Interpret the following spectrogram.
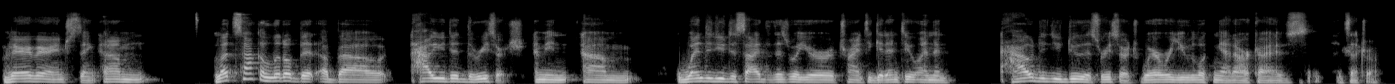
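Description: Low-voiced male interviewer on video call. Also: normal speed. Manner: relaxed questioning with fillers. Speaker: interviewer host. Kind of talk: interview questions.

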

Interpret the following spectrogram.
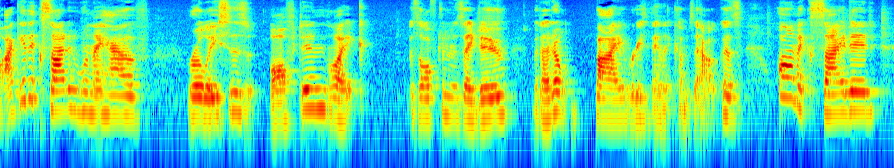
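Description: Young woman beauty vlogger, scratchy allergy voice, rambling, excited, small room, close camera. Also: mid-range voice. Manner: chatty, rambling, enthusiastic. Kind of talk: casual talk to camera.

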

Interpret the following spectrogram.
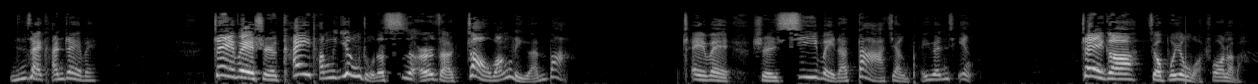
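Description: A woman voicing a bold, defiant young male general in a traditional storytelling performance, speaking loudly and declaiming. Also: fairly high pitch, husky, pitched above the performer's own voice, exaggerated voice. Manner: loud, declamatory storyteller delivery.

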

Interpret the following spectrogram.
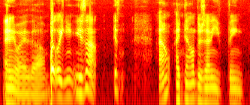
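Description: A man's voice: medium pitch, very animated, moderate pace, gravelly, a little mellow, no room sound. A young man rambling casually into a close mic with a pop filter at home, full of fillers and trailing thoughts. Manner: meandering, lots of fillers and trailing off. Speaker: audio vlogger. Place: home, indoors.

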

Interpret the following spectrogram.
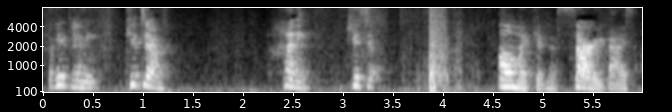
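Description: A woman reading picture books aloud to young children like a childcare teacher, expressive and informal. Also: mid-range voice, measured pace, heavy background noise.

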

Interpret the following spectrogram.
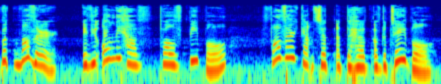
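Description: Woman as a young daughter, radio play, high voice, very lively intonation, outspoken. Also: a little slow. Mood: urgent, protesting. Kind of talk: amateur radio drama acting.

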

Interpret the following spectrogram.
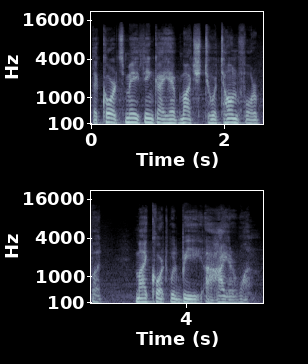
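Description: An actor playing a guilt-ridden, betrayed middle-aged surgeon in a video game, with a formal, anguished delivery. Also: male voice, mid-range voice, flat delivery, moderate pace, faint music behind, natural voice. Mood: despairing. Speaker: former surgeon. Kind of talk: video game cutscene acting.

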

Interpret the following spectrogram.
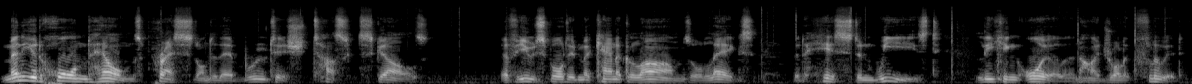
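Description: Solemn low-pitched male audiobook narrator. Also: animated, takes it slowly, a bit bright, breathy edge. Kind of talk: scripted dramatic fiction narration.

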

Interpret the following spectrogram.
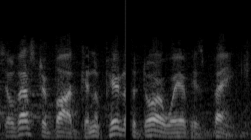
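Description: A man's voice: fairly low pitch, very animated, fast, over music. An American man giving scripted, solemn storytelling narration for a radio western. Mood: dramatic. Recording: muffled, noisy vintage radio broadcast.

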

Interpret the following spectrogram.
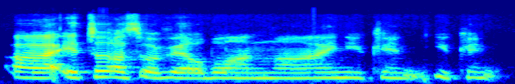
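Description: Woman, interviewer, halting speech, husky, fairly high voice. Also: level tone, a little mellow. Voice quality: halting, many restarts. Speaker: interviewer, editor. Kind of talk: conversational art interview.

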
